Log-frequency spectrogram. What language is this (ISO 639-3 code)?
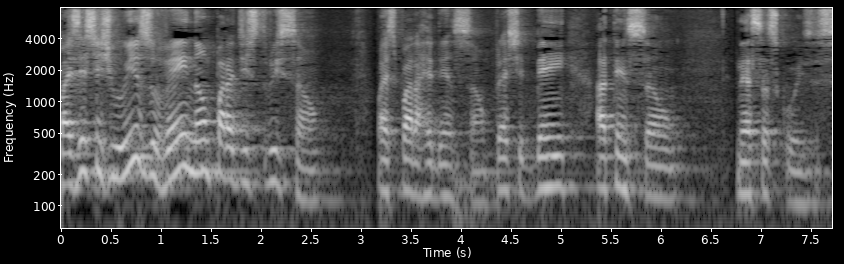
por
